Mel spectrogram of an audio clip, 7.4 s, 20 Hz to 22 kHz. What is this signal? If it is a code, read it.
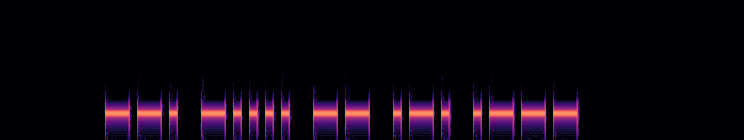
Morse code, heard as a keyed tone, about 15 wpm, 700 Hz. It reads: G6MRJ
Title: DXCC-100 Call Signs - 5 Characters - Repeated 3x - 15wpm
